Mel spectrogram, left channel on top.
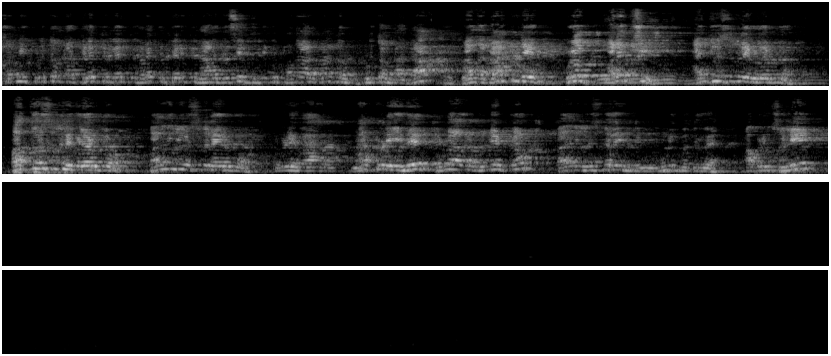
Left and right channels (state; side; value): silent; right; 57 dB below the other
